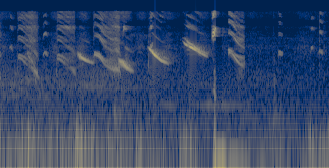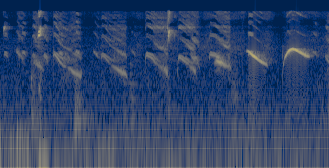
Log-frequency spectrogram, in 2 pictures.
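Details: Green-winged saltator male-type song used to warm up other saltators: a busy run of clear, sharply down-slurred whistles, about two per second, with some notes overlapping as if from more than one bird.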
